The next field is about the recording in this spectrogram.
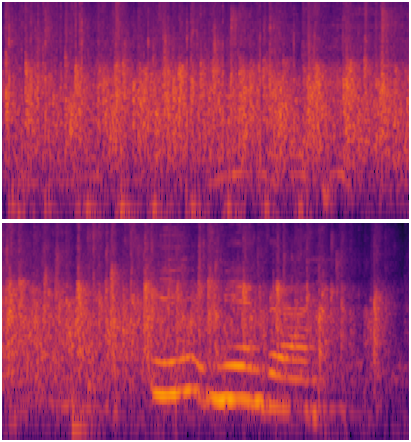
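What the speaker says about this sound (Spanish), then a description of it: "Vamos a despedir a este panel con un gran aplauso." An audience applauds a forum panel with sustained, dense clapping, while a voice speaks over it near the end.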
